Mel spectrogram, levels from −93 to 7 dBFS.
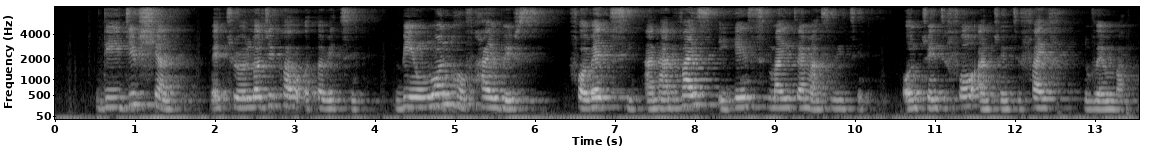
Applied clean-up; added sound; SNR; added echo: none; Livestock, farm animals, working animals; 17 dB; reverberation time 0.7 s.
